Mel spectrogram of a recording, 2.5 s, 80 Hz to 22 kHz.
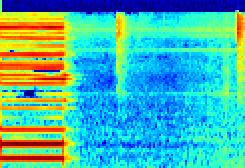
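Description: A multi-trumpet telolet (basuri) air horn, driven by a Moreno MS5 module, holds one steady note that cuts off suddenly about half a second in. It then falls quiet except for a faint click about a second in.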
